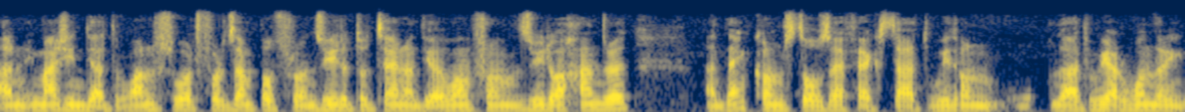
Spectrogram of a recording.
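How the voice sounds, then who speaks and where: A man speaks very fast in a strong Spanish accent with monotone, flat intonation. The background is quiet. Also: medium pitch for a man. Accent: Spanish accent, strong at times. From Spain. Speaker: gaming panelist. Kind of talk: casual panel chat. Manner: halting.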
